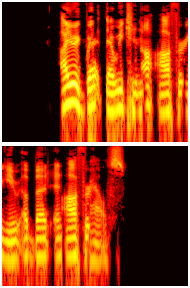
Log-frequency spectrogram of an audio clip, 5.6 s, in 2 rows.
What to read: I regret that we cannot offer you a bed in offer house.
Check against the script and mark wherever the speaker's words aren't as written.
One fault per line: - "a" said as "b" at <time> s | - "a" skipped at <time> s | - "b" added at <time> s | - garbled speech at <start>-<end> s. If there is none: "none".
none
